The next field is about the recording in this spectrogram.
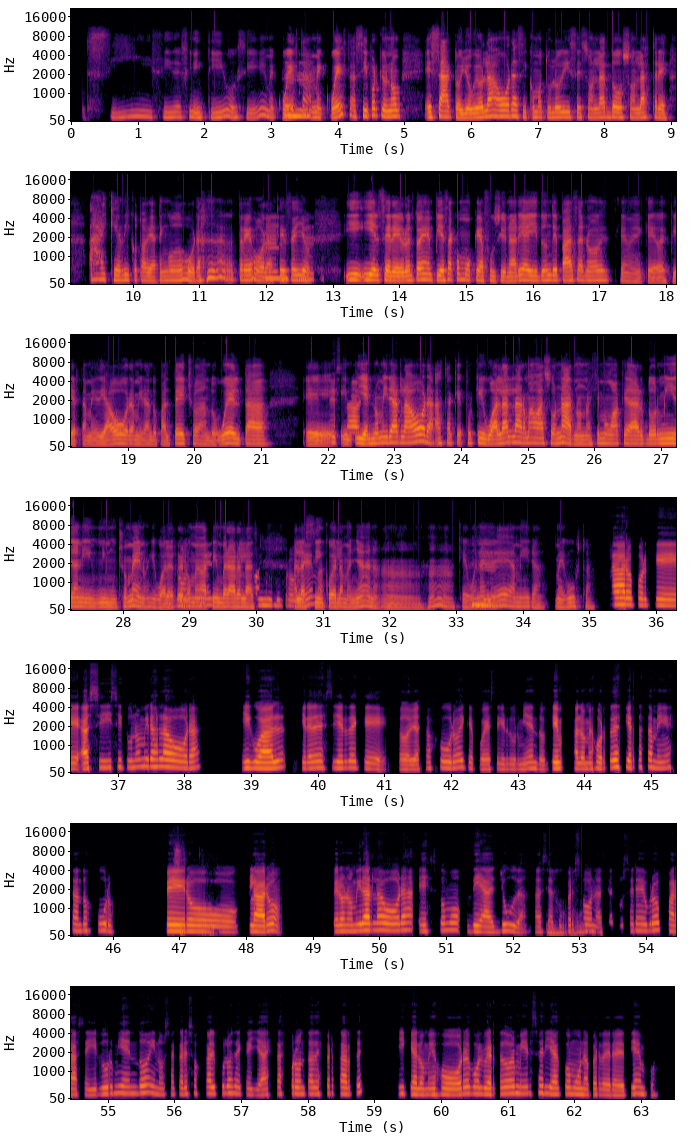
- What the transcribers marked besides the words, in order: tapping; static; laughing while speaking: "definitivo"; chuckle; other background noise
- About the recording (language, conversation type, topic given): Spanish, advice, ¿Cómo puedo mejorar la duración y la calidad de mi sueño?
